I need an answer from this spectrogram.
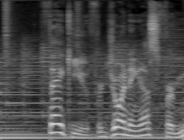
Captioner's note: voiceover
